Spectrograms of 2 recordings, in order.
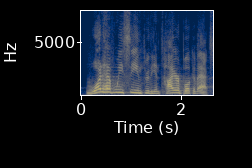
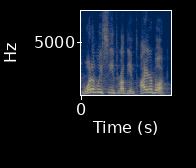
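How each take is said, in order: First: It is said slowly. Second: It is said fast.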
